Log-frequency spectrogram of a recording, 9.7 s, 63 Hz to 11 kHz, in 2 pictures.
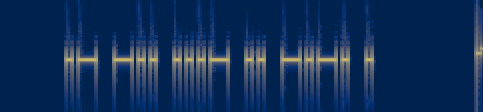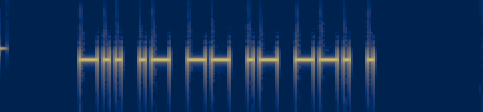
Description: Morse code, heard as a keyed tone, about 20 wpm, 700 Hz. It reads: ADVICE DAMAGE
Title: Sentences from Top 1100 Words - New Word Drill Alt - 20wpm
